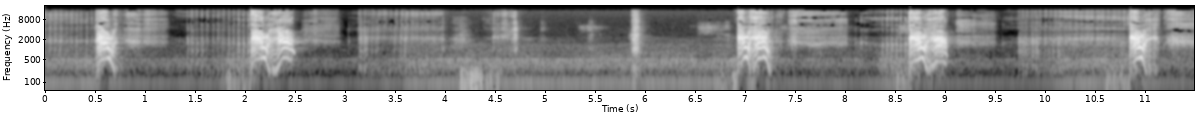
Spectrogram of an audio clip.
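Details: Angry chihuahua yapping in short, shrill bursts, some doubled, roughly every two seconds, with a constant low hum underneath.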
